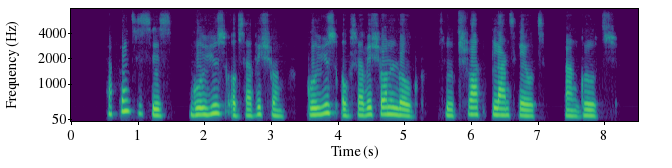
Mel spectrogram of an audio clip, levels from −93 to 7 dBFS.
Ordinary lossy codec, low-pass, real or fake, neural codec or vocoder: none; none; fake; codec, 16 kHz, 4 kbps, FunCodec, trained on Chinese and English, 50 frames a second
